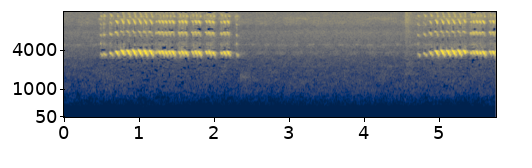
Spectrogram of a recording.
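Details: Cricket chirping after dark, meant to help with sleep: a buzzy train of quick high pulses lasting nearly two seconds, a quiet gap, then the next chirp train beginning.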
